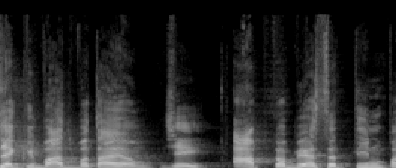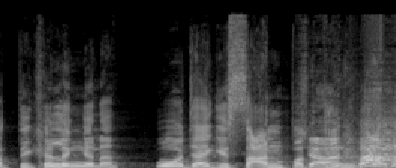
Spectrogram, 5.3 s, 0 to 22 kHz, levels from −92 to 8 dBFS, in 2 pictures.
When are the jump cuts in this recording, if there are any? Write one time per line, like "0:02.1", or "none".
0:01.0
0:03.5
